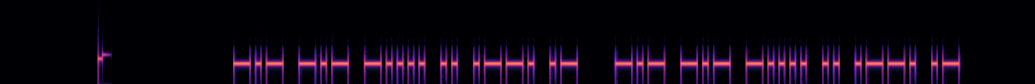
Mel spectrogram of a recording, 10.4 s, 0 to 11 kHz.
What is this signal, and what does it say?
Morse code, heard as a keyed tone, about 22 wpm, 700 Hz. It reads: KK6IPA KK6IPA
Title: USA Call Signs Repeated 2x 22wpm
